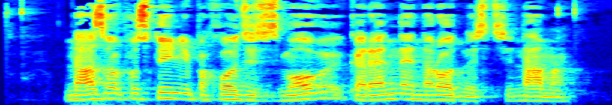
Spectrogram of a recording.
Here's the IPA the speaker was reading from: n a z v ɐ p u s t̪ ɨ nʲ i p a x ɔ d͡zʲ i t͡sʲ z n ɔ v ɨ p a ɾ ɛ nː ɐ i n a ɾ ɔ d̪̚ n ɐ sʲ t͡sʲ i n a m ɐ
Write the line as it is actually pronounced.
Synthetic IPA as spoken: n a z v ɐ p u s t̪ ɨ nʲ i p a x ɔ d͡zʲ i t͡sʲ z m ɔ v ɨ k a ɾ ɛ nː ɐ j n a ɾ ɔ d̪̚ n ɐ sʲ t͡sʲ i n a m ɐ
